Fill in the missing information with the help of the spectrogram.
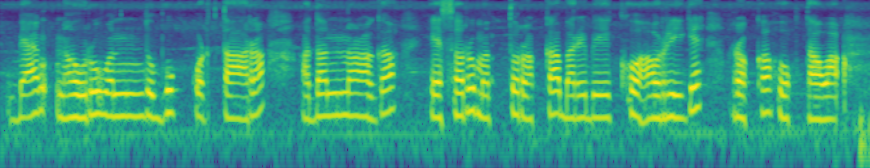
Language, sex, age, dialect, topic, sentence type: Kannada, female, 31-35, Northeastern, banking, statement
